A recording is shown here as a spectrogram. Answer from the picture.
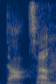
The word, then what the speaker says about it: Dachshund: You know, one of the Dachshund hound dogs, the long dogs that they call wiener dogs, that has lived to be 20 years old.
